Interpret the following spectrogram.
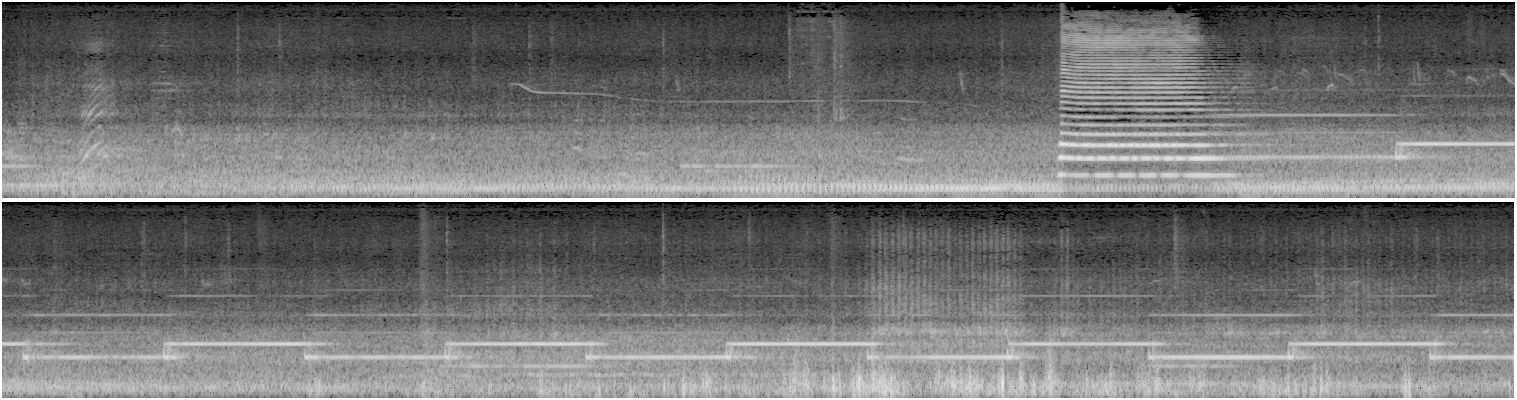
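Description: Diesel-electric locomotive's engine rumbling low and building, then one loud horn blast of about a second and a half just before halfway, the departure signal. After it a warning signal alternates between a high and a low tone, each held about a second and a half, repeating steadily.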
